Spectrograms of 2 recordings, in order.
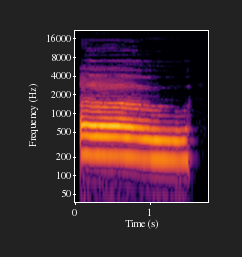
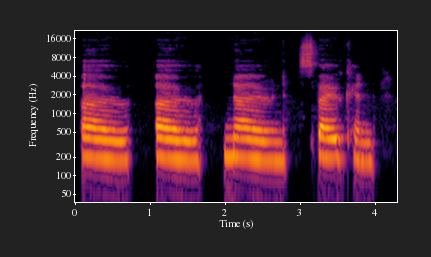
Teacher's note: Start in a neutral position and move into a round shape. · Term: double vowels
